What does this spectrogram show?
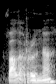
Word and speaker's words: Wardruna: Einar Selvik, he's the creator of the musical project Wardruna, or Valaruna to pronounce it accurately.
